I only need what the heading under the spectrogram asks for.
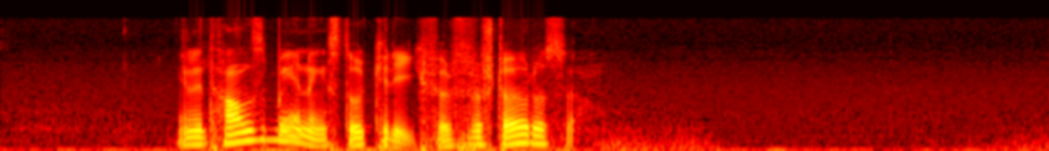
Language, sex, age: Swedish, male, 20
